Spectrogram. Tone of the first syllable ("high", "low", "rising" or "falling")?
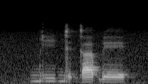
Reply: high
